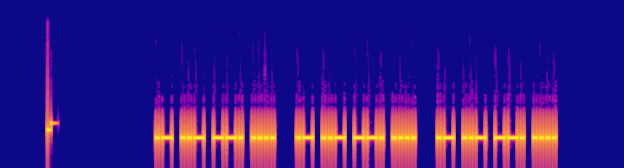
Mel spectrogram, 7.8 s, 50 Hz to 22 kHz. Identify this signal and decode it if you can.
Morse code, heard as a keyed tone, about 30 wpm, 700 Hz. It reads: AUGH AUGH AUGH
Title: Multi-letter Phonemes Repeated 3x 30wpm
